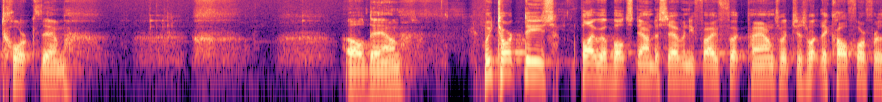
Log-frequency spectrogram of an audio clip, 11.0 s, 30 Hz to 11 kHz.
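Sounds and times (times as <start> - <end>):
person breathing in: 0.8 - 4.3
person speaking: 4.3 - 5.3, 5.9 - 11.0.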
